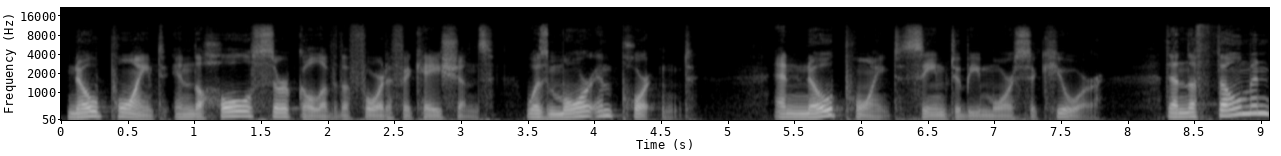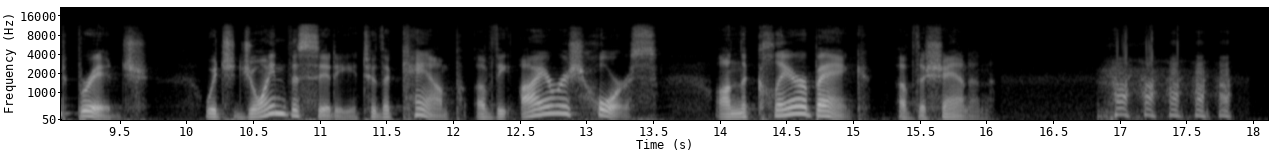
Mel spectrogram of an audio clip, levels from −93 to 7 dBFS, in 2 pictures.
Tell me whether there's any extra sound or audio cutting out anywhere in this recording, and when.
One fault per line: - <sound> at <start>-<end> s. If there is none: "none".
- laugh at 16.8-17.9 s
